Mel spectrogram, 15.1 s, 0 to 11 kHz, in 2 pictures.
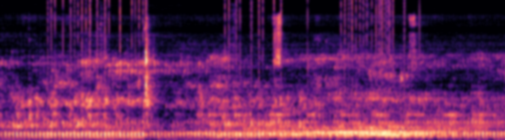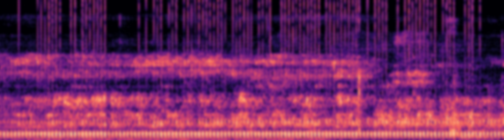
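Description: Mini bike's Predator 212cc single-cylinder four-stroke engine running as it is ridden, swelling as it speeds up about four to six seconds in, then holding steady. Light rattling clicks come through over the engine.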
